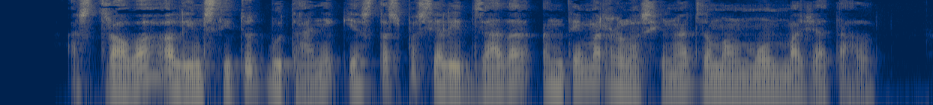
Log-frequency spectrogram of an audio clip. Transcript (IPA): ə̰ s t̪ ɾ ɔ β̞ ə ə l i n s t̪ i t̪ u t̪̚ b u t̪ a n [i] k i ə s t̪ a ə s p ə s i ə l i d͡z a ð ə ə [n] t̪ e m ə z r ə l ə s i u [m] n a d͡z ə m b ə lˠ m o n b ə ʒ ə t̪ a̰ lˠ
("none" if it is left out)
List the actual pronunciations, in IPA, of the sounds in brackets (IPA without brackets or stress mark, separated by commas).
i, n, none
